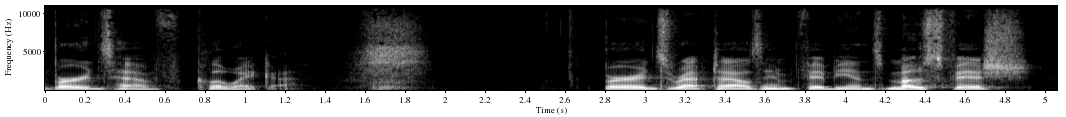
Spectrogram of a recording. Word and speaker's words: cloaca: By the way, we were mispronouncing it. It's cloaca.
